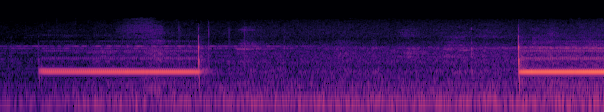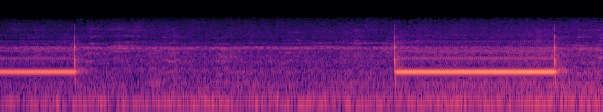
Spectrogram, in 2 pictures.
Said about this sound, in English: This is where they show up to. And this is the business right here. Sweet Angel Childcare in Minneapolis, Minnesota. Now, listen to where this phone number goes to when you call this child care center.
